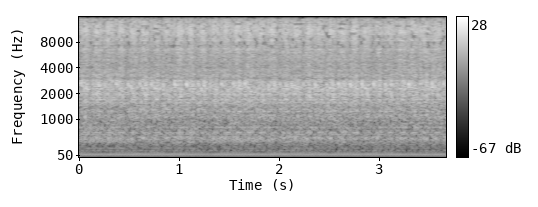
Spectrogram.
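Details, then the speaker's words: Diesel engine after valve stem seal and head gasket job, one camshaft bearing retaining bolt snapped, battery at 12.3 V: steady sharp metallic knock about three per second at idle; fuel system purged, so loose camshaft bearing rather than a knocking injector. "definitely sounds like metals running around in there but it is funny time for this graveyard i just bought the noise might be a knocking injector when we got a load of air i really doubt it because that sounded bad didn't it"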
